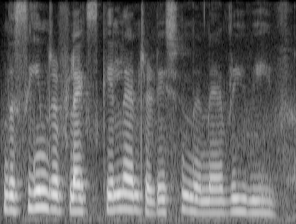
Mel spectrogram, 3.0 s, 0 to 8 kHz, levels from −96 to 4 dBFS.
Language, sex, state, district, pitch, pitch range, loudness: English, female, Karnataka, Bangalore, 180 Hz, 165-200 Hz, -17 LUFS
